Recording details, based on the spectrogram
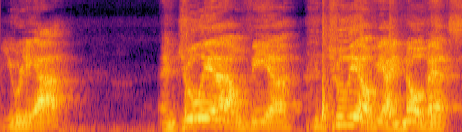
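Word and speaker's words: Julia Avila: you what yaz like julia and julia alvia julie alvey i know that's how you say it she's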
